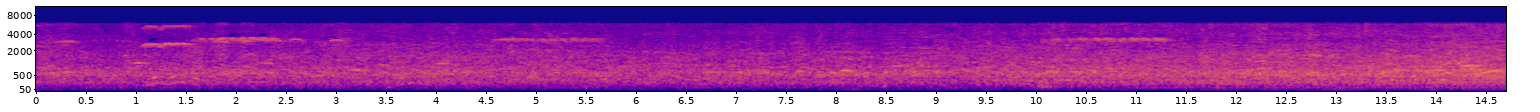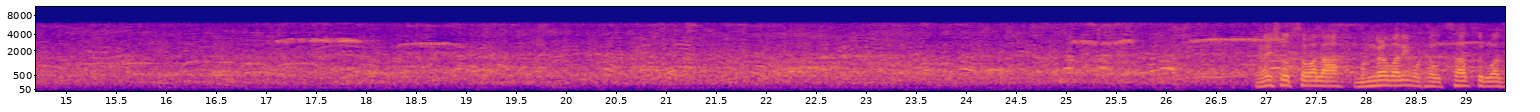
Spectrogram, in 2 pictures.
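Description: A crowd of people chatters and murmurs close by.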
